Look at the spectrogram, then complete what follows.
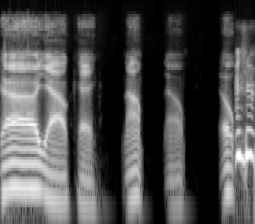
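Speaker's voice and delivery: play-acted, swooping, sing-song delivery. Retelling how someone in the back smirked at a remark: imitating Dave smirking. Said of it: "Dave in the back kinda smirked on that one".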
